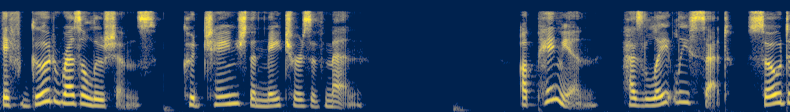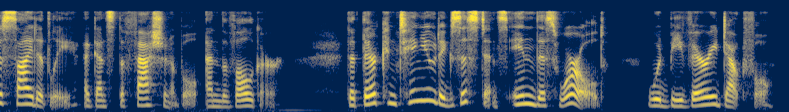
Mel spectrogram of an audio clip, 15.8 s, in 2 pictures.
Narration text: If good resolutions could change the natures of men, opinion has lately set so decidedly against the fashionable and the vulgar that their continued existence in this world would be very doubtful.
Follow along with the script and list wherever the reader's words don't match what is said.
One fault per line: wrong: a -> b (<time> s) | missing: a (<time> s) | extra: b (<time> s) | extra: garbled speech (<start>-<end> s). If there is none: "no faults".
no faults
